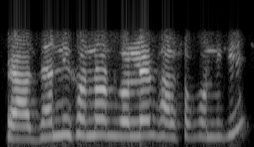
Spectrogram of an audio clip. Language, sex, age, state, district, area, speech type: Assamese, female, 60+, Assam, Tinsukia, rural, conversation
